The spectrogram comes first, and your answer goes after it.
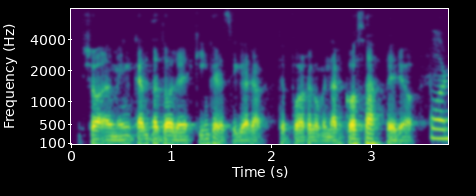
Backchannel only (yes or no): yes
